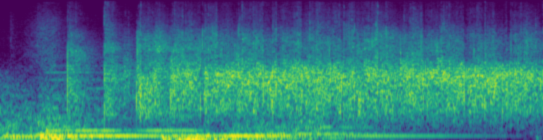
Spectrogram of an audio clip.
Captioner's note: crowd clapping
